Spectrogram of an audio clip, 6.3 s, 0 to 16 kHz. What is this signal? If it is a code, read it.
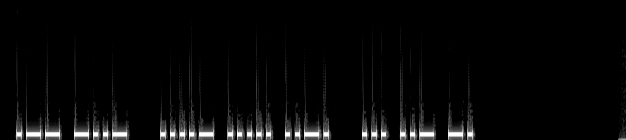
Morse code, heard as a keyed tone, about 25 wpm, 700 Hz. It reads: WX 45F SUN
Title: Practice QSO - Exchange 2 - Info - 25wpm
